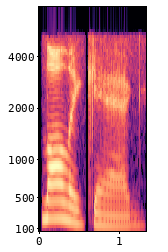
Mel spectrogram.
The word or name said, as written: lollygag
